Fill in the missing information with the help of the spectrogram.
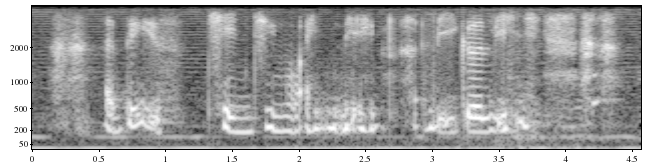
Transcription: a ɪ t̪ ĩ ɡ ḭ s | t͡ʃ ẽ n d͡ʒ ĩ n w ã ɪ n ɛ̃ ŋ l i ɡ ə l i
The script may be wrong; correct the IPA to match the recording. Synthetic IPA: a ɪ t̪ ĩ ŋ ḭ s | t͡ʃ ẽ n d͡ʒ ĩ ŋ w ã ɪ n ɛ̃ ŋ l i ɡ ə l i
